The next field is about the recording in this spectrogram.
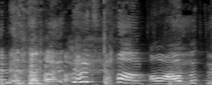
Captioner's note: laughter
